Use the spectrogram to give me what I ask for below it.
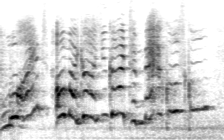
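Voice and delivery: very high-pitched, thrilled disbelief; astonished friend. Retold or imitated. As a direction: imitate a friend stunned by wonderful news. Friend's stunned reaction, retold.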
